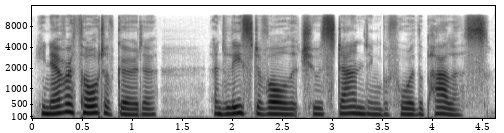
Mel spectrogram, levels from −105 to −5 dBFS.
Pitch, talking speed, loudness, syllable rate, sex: 190 Hz, 205 wpm, -17 LUFS, 5.8 syllables/s, female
